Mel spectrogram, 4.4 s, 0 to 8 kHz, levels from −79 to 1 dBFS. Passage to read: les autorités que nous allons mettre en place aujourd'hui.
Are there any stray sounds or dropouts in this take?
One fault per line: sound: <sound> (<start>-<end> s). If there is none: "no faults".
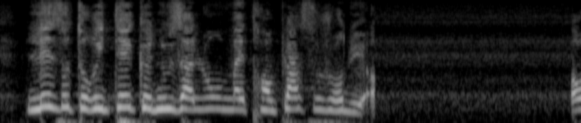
no faults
